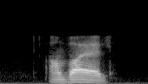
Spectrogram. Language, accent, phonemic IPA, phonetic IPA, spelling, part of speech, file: Armenian, Eastern Armenian, /ɑnvɑˈjel/, [ɑnvɑjél], անվայել, adjective, Hy-անվայել.ogg
- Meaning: improper, unbecoming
